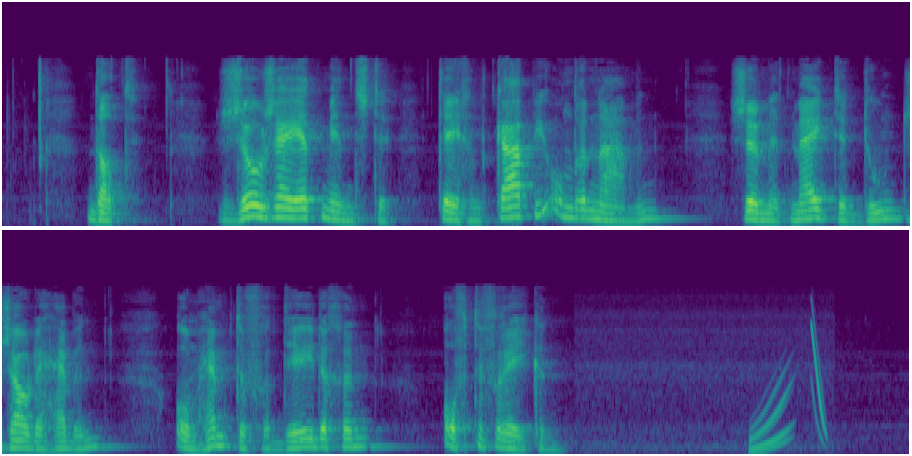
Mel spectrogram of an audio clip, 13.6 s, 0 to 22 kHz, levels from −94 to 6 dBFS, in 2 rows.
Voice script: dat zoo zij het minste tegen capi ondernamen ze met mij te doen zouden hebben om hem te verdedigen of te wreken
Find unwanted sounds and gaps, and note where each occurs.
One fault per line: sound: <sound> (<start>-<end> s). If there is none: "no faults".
sound: chirp (12.4-13.0 s)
